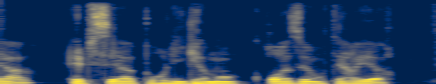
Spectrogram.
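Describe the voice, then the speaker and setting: Dry, close sound with no echo on a very clean recording with a silent background, a man's fairly high, dark and mellow voice with fairly even intonation. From Normandy, France (Orne). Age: 30s. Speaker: sports coach. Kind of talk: podcast interview. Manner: hesitant, many fillers.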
